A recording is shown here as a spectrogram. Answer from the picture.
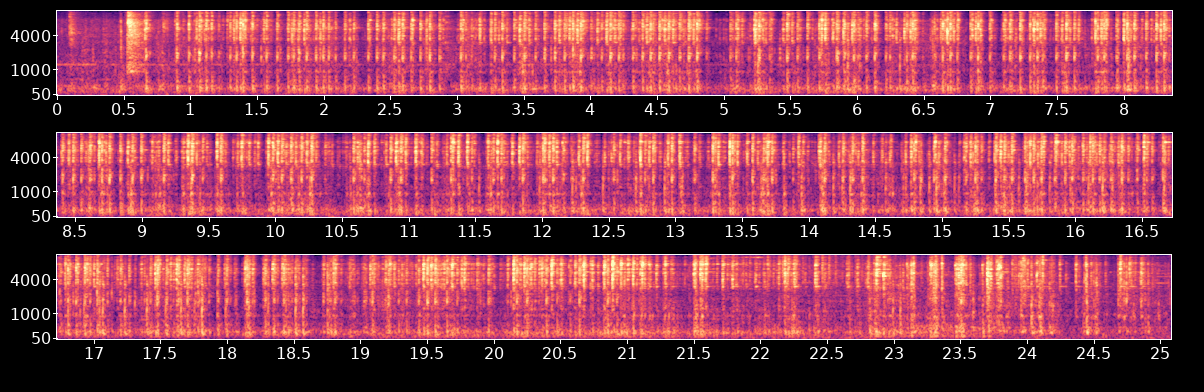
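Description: Wiegand summer bobsled running down its metal trough: a steady rolling rumble from the sled's wheels on the track, with many small rattles and knocks.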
